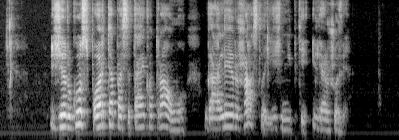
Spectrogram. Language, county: Lithuanian, Kaunas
